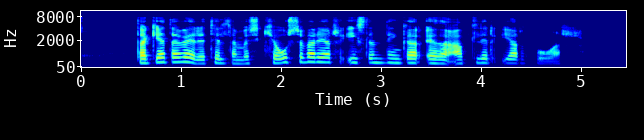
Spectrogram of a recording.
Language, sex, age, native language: Icelandic, female, 40-49, Icelandic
